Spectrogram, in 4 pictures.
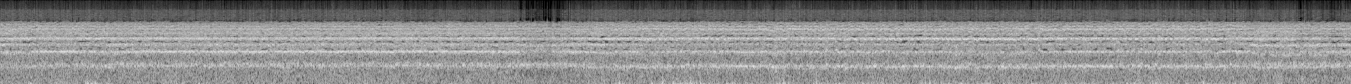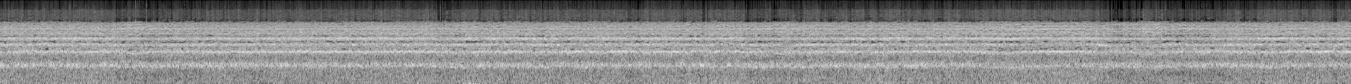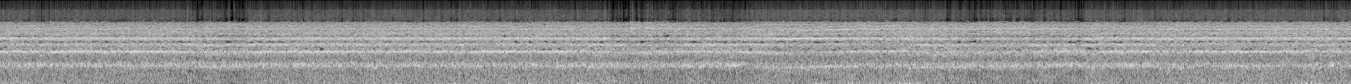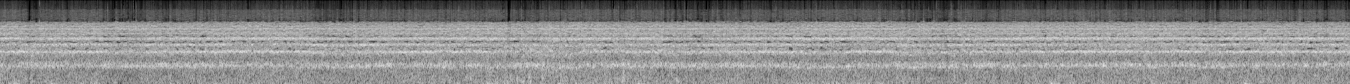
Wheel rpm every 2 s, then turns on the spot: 230, 230, 230, 210, 200, 200, 220, 230, 230, 230, 230, 230, 220, 230, 230, 230, 230, 220, 220, 230, 230, 230, 220, 220, 230, 230, 230.
none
